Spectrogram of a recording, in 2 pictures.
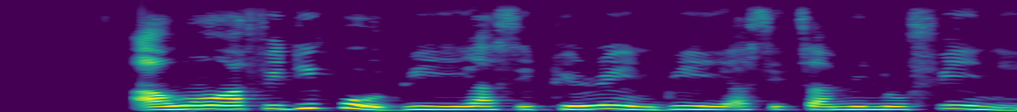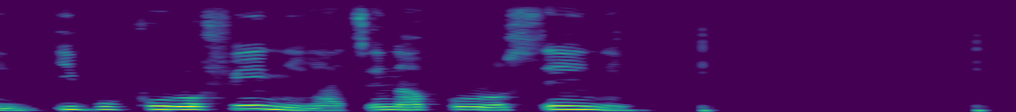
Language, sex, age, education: Yoruba, female, 30-45, tertiary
